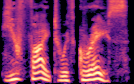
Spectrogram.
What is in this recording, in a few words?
Female Human Well Played; en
